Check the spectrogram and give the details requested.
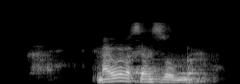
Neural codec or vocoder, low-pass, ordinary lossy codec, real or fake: codec, 24 kHz, 1 kbps, SNAC; 7.2 kHz; MP3, 32 kbps; fake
